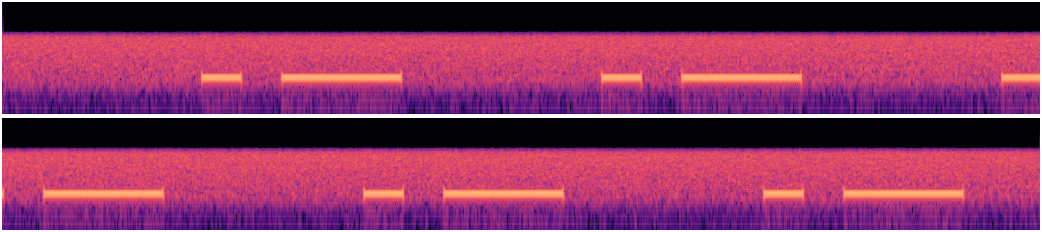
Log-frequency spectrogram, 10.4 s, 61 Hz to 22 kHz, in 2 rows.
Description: Telephone call progress tone (pulsed, as in Italy), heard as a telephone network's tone, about 420 Hz, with phone line noise. Dial tone.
